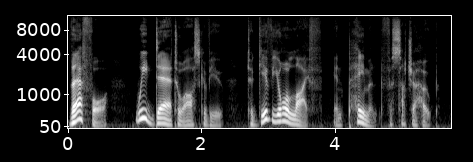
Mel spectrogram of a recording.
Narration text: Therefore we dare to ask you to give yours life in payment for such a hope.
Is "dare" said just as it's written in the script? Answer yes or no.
yes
